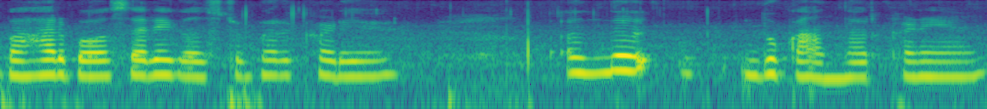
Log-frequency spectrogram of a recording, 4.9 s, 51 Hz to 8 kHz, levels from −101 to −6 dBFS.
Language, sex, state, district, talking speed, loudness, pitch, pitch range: Hindi, female, Haryana, Jhajjar, 110 wpm, -18 LUFS, 245 Hz, 230-255 Hz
